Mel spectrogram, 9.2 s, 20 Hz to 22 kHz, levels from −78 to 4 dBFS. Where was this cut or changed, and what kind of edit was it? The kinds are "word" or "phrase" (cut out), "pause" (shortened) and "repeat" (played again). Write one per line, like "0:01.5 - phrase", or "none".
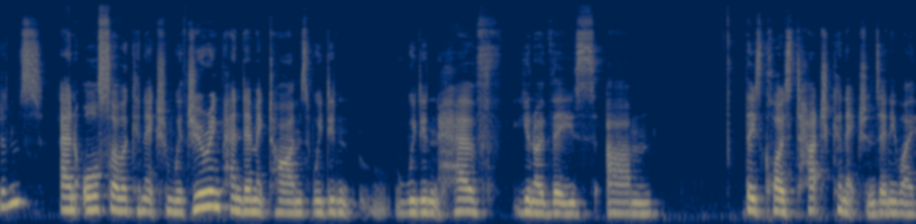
0:01.8 - word
0:03.1 - word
